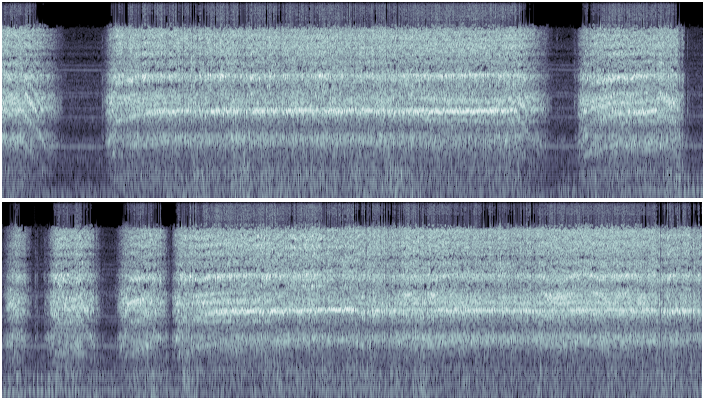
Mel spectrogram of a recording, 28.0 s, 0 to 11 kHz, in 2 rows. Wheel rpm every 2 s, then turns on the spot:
100, 170, 230, 230, 210, 80, 140, 50, 100, 200, 230, 230, 230, 230.
14-16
